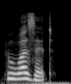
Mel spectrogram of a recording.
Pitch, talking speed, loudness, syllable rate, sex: 235 Hz, 250 wpm, -16 LUFS, 6.8 syllables/s, female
